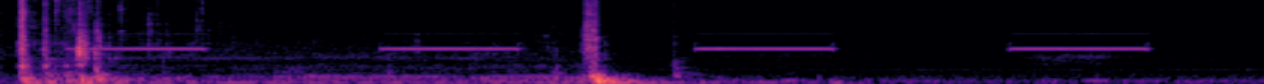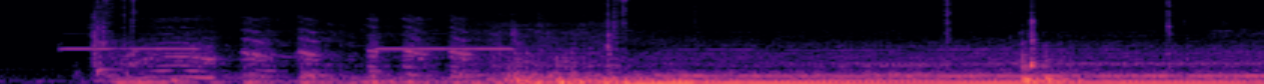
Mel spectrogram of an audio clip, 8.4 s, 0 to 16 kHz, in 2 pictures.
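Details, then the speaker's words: 1990 Honda Accord (fourth gen, automatic), fully cold start after a couple of weeks sitting: door chimes, starter whirs, engine catches into low slightly uneven rumble then settles; rough start, owner suspects it needs plugs and ignition wires. "still starts up a little bit rough I think that has to do with just needs plugs and ignition wires or something so I'll get that looked at eventually"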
